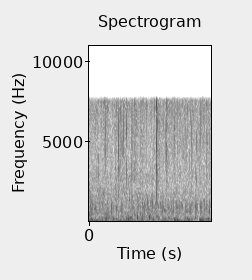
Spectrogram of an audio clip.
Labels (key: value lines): label: biophony, rattle
recorder: SoundTrap 500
